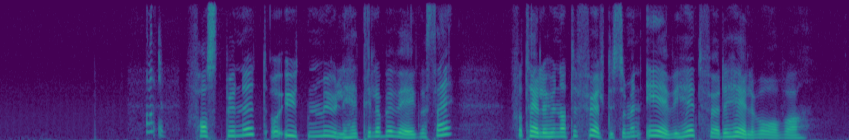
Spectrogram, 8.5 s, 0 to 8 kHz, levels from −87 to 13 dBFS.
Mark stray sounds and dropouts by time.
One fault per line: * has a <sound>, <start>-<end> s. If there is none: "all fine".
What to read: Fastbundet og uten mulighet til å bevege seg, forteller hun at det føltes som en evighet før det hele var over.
* has a chirp, 1.5-1.7 s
